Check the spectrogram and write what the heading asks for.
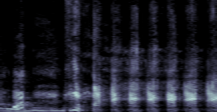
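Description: A woman's closed-mouth hum, then a run of quick giggles, about seven short pulses a second, while eating.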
